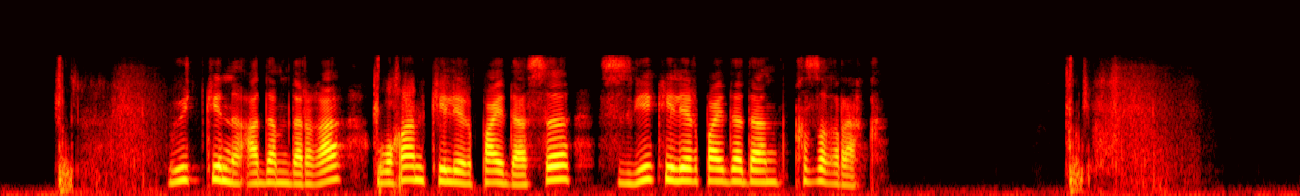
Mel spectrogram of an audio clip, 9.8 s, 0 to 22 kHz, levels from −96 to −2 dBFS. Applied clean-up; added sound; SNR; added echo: neural diffusion model UNIVERSE++.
